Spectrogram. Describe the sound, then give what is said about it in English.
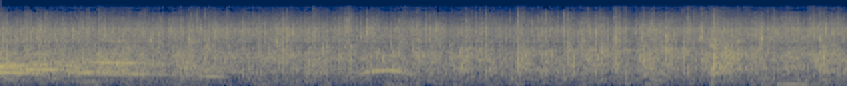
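A large church audience claps steadily and continuously for the Lord after a prayer for healing, a dense wash of applause with faint cheers and voices mixed in, from start to finish. “If you believe God answered your prayer, give the Lord a clap and a shout.”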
